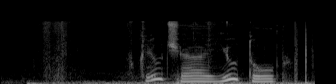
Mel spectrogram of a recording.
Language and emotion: Russian, sad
